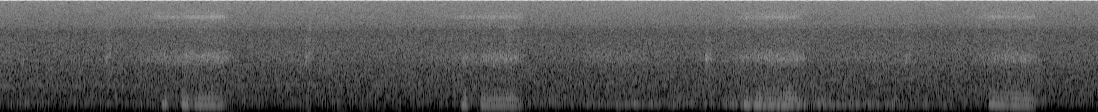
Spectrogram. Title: Snoring cat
